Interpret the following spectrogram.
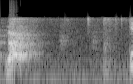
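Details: A dog, a six-month-old Weimaraner or six-year-old Catahoula, plays with a ball and gives one sharp bark near the start, then softer sounds and another short yelp at the end, with a woman urging it to get its ball.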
